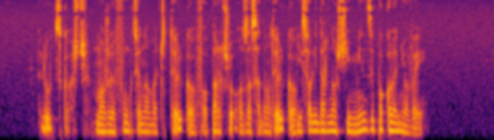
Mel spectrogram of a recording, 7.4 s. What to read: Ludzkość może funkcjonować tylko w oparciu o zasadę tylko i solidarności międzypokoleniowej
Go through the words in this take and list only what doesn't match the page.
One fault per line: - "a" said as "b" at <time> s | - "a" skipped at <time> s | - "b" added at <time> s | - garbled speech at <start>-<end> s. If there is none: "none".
none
